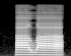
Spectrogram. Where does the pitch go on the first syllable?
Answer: low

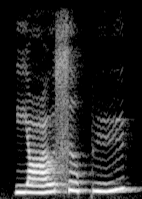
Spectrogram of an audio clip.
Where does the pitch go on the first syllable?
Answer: rising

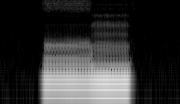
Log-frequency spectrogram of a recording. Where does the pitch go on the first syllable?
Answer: high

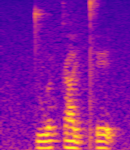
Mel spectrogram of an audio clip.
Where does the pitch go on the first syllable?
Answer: rising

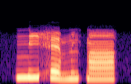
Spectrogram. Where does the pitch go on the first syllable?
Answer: high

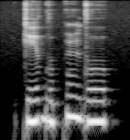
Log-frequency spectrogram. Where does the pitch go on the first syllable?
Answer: rising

